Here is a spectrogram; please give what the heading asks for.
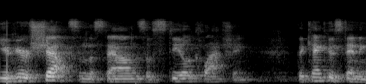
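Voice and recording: The pitch varies in an ordinary way as someone reads aloud in a natural voice.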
